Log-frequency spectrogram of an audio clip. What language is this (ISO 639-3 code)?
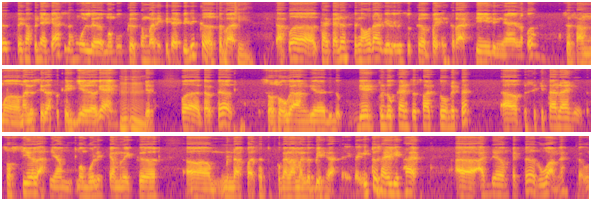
msa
